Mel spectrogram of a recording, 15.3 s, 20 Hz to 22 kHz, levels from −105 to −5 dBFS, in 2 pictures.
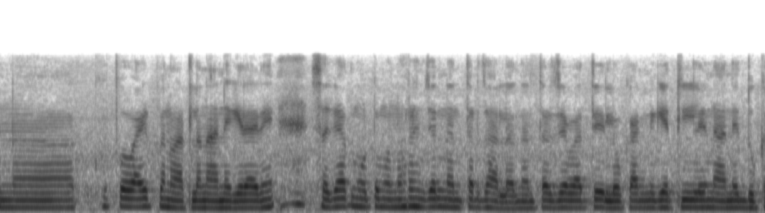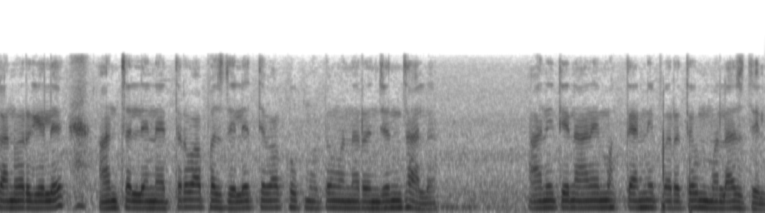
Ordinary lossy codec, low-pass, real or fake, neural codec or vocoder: none; none; real; none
